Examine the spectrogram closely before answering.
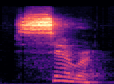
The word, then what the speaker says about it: Sarah: En fait, il faut prononcer Sarah. C'est son E. Sarah. Parce que quand le A il se trouve en fin de mot, il a tendance à se prononcer E. Puisqu'il n'est pas accentué.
